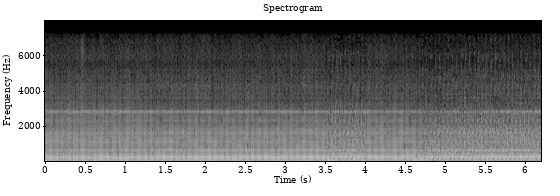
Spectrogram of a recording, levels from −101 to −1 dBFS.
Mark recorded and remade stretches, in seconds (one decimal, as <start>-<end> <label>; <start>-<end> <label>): 0.0-3.5 remade; 3.5-4.0 recorded; 4.0-4.7 remade; 4.7-6.2 recorded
